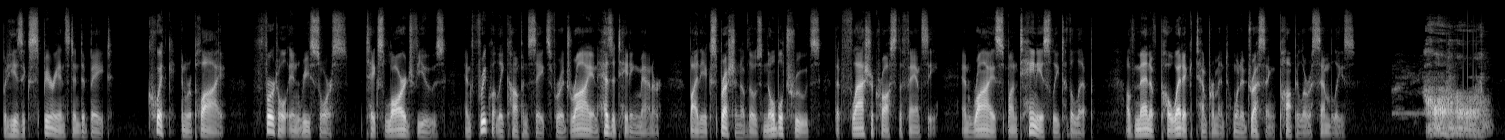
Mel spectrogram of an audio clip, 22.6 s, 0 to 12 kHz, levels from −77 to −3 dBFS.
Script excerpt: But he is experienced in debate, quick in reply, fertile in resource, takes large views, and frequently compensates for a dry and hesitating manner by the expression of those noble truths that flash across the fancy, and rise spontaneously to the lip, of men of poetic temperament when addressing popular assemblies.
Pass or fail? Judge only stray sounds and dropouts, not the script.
fail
